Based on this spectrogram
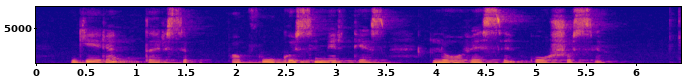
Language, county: Lithuanian, Panevėžys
